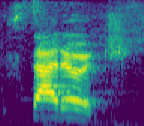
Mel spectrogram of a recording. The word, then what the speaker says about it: Sarodj: Sarosh. Se escribe S-A-R-O-D-J, pero no soy DJ. La DJ es solo parte de mi nombre y el significado es así, primer rayo de luz.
